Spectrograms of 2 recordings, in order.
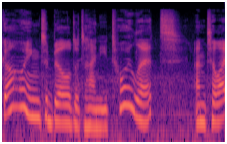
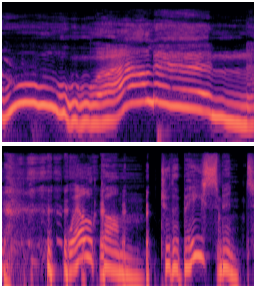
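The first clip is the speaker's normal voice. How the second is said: spooky, haunting ghost voice, name drawn out. Speaker pretends to be the listener's grandfather haunting the studio, haunting grandfather ghost voice. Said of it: "I'm pretending to be your grandfather".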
